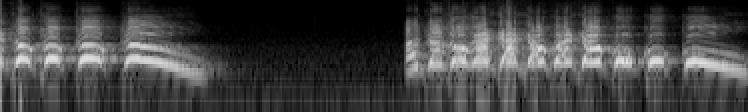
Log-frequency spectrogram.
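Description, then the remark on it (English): A voice imitates a bird call with loud, rapid gobbling warbles in two bursts separated by a second of silence, each trailing off in a falling tone. “You got to do the bird call.”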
